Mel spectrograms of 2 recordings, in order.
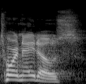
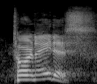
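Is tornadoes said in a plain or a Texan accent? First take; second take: plain; Texan. First: The word is said in a plain, standard accent. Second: The word is said in a Texan accent. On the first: The speaker calls it wrong. "Not tornadoes" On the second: The speaker calls it right. "you got to say it right. There's an A in there somewhere"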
